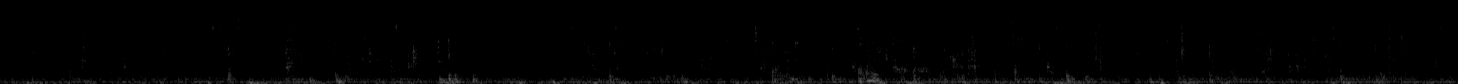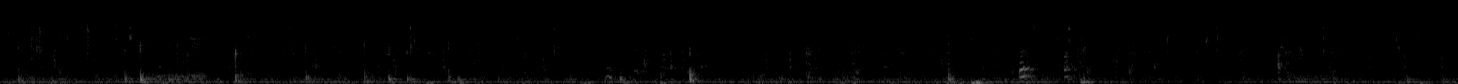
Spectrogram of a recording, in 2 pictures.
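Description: Faint wet lapping and slurping of a litter of young puppies eating their first soft food from a stainless steel feeding pan, with scattered small clicks and a couple of short squeaks near the end.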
